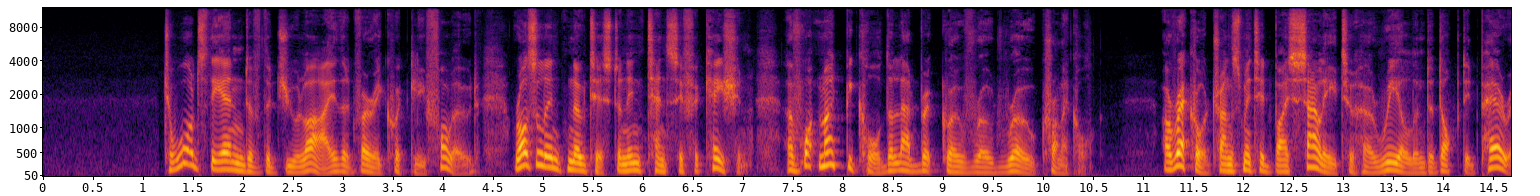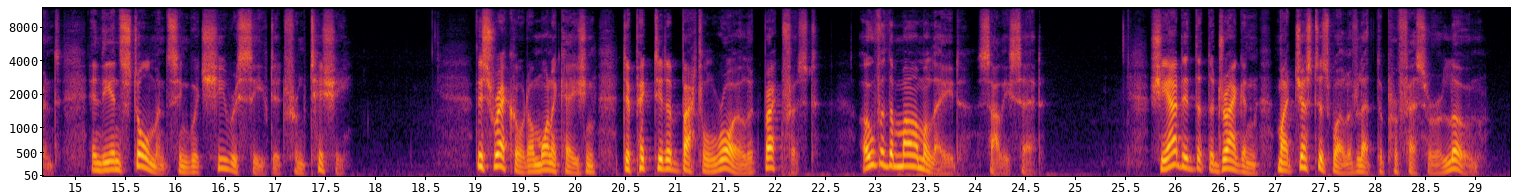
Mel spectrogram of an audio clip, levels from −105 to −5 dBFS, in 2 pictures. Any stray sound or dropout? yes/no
no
